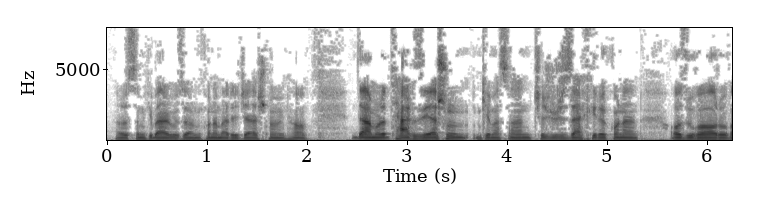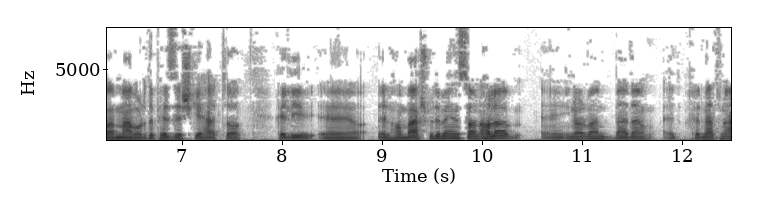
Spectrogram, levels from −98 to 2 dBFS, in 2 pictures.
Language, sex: Persian, male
